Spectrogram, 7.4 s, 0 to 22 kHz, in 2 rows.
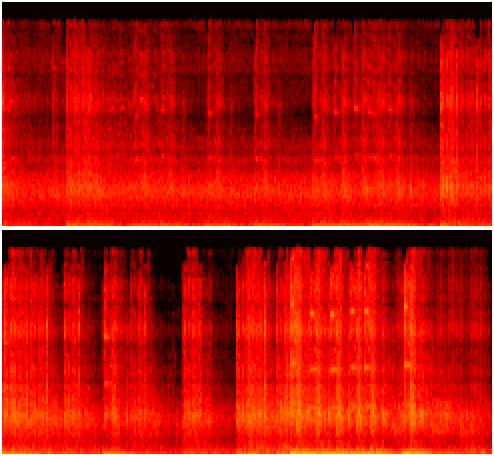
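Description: Dense, continuous gunfire from the video game Call of Duty 4 in a competitive match, with overlapping bursts and rapid shots filling the whole stretch at a steady, loud level.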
